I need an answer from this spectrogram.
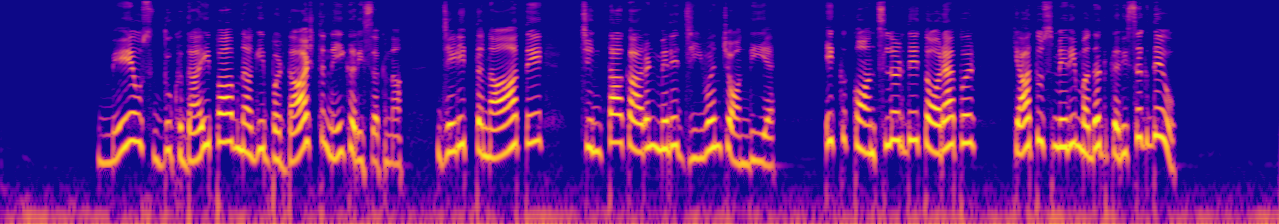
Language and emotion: Dogri, disgusted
